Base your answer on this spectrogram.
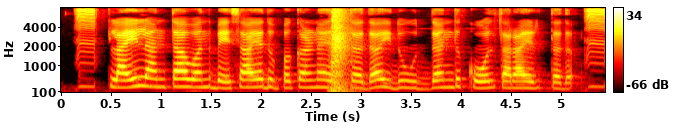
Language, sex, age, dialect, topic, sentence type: Kannada, female, 18-24, Northeastern, agriculture, statement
